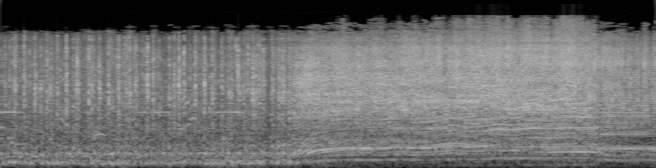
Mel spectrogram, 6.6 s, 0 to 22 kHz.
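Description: Mud drag truck Tickled 2 roars down the track at Laporte, Indiana, a loud rising engine howl building after a rumbling launch, with an announcer's voice over it.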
